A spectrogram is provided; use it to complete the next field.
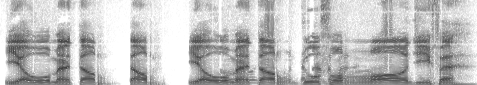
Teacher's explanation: Nah, di sini pada kata ro yang sukun sebelumnya fathah dibaca dengan tebal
